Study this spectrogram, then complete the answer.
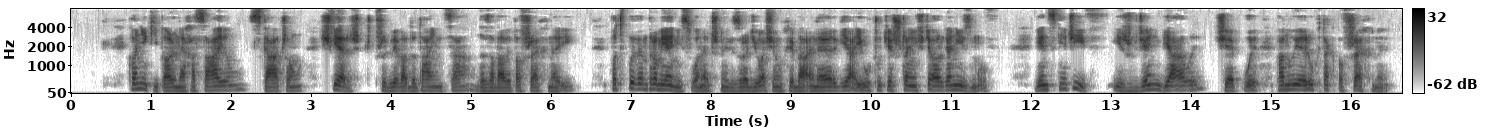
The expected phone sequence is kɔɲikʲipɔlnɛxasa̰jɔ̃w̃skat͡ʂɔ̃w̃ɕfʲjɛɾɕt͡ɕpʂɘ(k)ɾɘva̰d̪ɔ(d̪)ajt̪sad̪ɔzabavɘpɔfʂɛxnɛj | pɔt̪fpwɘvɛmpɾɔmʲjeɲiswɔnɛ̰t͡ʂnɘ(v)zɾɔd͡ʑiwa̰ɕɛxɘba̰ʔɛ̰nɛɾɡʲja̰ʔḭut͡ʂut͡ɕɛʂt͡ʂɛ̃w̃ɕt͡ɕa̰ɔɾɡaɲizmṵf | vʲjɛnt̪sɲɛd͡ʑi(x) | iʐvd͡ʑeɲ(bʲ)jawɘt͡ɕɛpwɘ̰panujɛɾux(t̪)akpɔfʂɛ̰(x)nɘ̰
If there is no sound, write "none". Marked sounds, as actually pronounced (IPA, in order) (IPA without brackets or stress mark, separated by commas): ɡ, t̪, ɣ, f, bʲ, t̪, x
